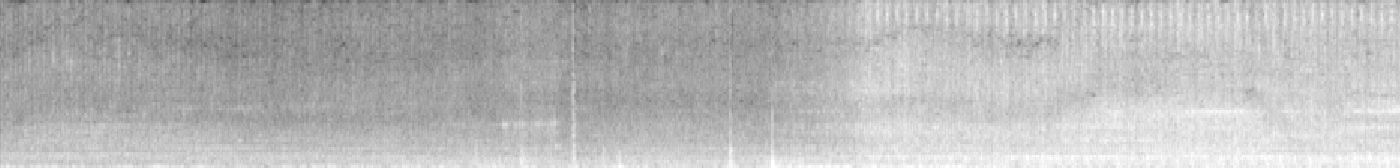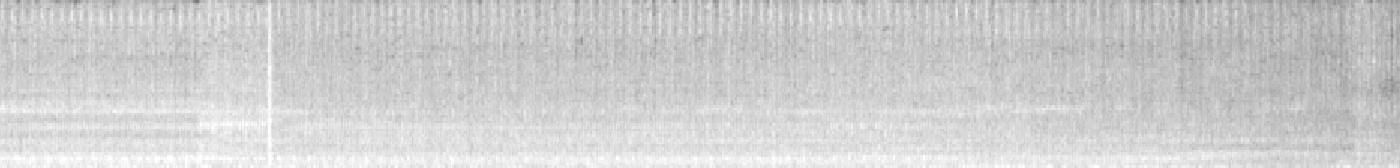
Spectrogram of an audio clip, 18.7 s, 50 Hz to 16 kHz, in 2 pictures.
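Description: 1991 Citroën XM's engine idling steadily with a constant hum, growing louder about six seconds in as the open engine bay comes close.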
